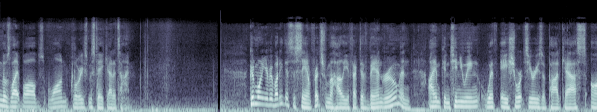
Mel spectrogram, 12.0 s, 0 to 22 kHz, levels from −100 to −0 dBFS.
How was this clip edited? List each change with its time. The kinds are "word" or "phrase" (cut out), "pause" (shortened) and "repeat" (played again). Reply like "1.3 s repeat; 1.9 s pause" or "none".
none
